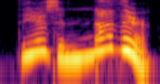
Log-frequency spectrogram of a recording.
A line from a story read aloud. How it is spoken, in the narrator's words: cried Benny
